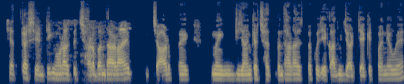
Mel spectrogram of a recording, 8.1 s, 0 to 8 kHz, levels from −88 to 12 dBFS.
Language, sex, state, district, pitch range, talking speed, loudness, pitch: Hindi, male, Bihar, Muzaffarpur, 120-130 Hz, 215 wpm, -21 LUFS, 125 Hz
